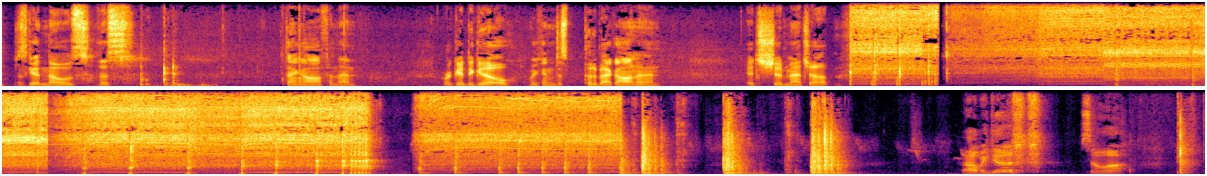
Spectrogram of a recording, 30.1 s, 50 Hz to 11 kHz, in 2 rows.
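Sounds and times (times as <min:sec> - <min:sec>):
cordless drill whining: 0:10.6 - 0:22.8.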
